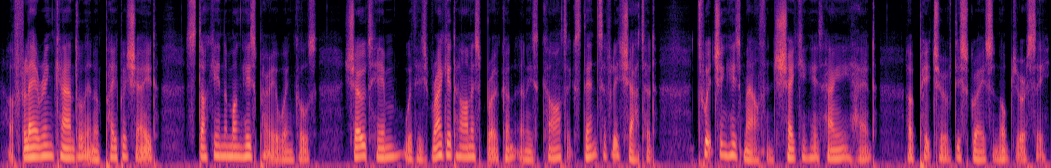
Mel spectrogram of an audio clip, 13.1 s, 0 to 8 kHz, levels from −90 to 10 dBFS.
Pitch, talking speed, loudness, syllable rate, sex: 120 Hz, 175 wpm, -21 LUFS, 5.8 syllables/s, male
